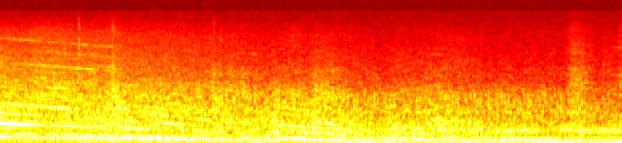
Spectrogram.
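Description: A car's engine slows and idles low.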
